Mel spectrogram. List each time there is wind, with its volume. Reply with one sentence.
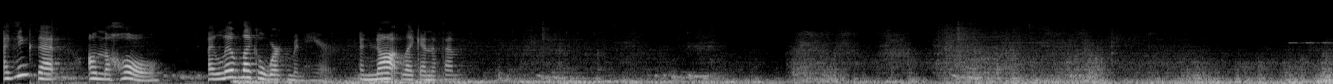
The wind can be heard from 2.3 to 13.2 s, at a steady volume.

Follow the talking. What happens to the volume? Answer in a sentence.
The loudness of the talking goes down, then up.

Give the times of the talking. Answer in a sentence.
The talking can be heard from 0.0 to 4.6 s.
